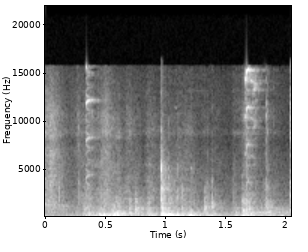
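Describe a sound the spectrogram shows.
A metal door handle clicks as it turns.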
